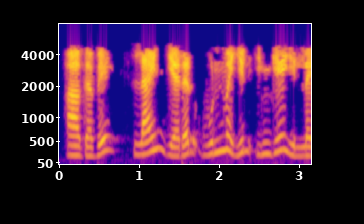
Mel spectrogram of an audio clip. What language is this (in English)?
Tamil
